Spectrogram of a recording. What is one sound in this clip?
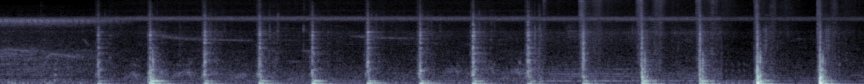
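A pestle pounds dry spice in a stone mortar with steady, heavy thuds.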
